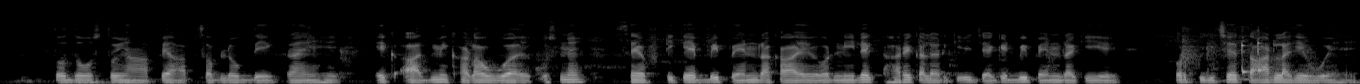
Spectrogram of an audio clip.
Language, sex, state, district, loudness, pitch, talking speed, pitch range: Hindi, male, Goa, North and South Goa, -32 LUFS, 100 Hz, 170 wpm, 95-105 Hz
